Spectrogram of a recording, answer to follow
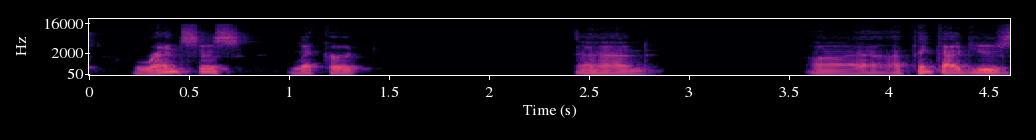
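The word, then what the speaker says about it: Likert: The In any case, it's Lickard, not Liykert, even though it looks like it should be called Liykert.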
